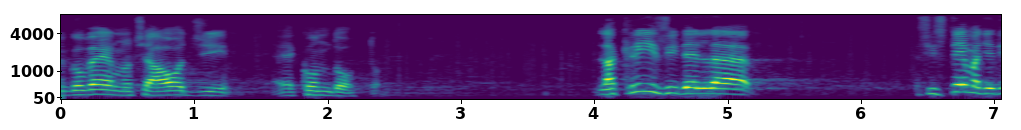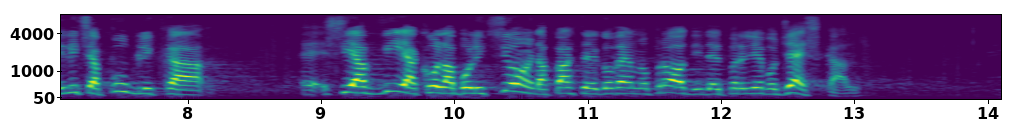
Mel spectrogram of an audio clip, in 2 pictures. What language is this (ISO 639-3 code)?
ita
